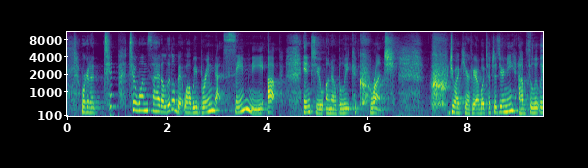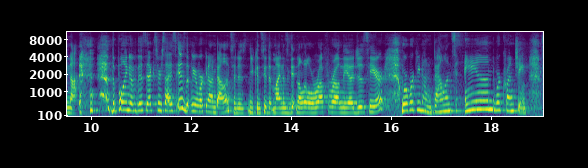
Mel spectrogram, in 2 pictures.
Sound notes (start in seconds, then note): 6.6 exhales; 10.0 laughs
